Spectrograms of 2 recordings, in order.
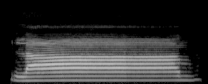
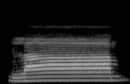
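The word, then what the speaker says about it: لام: লাম। লাম মানে উপরের সামনে দাঁত, দাঁতের গোড়া আর জিহ্বার আগা একসঙ্গে মিলিত হয়ে উচ্চারণ হবে।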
